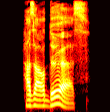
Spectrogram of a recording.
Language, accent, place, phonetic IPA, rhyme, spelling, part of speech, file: German, Germany, Berlin, [hazaʁˈdøːɐ̯s], -øːɐ̯s, Hasardeurs, noun, De-Hasardeurs.ogg
- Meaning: genitive singular of Hasardeur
